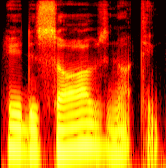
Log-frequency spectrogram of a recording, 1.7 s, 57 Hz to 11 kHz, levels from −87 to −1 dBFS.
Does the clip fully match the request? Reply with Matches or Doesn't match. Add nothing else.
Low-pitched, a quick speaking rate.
Doesn't match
